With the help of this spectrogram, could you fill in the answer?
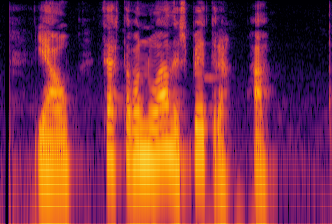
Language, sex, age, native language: Icelandic, female, 50-59, Icelandic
